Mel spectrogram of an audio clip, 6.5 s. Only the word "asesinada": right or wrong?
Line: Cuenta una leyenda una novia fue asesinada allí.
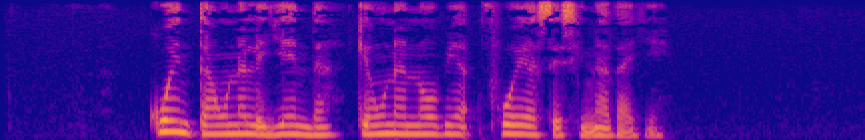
right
